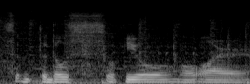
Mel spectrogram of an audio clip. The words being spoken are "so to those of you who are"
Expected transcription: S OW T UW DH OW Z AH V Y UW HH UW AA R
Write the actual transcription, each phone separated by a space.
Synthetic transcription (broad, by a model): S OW T UW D OW S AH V Y UW HH UW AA R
